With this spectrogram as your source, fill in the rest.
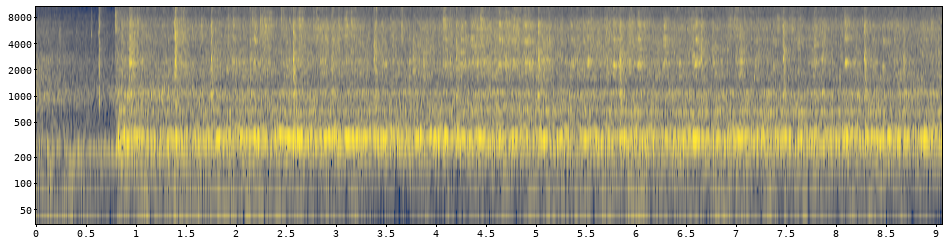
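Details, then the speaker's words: Stanley/Vemco TT200.A05 garage door opener with one-piece rail, foam isolators on the case: low steady hum, faint even chatter, slight squeak from play at the front needing lube; very quiet, normal operation. "extremely quiet and you can even kind of hear the play at the front squeaking a little bit I'm going have to lube that some but yes very very very quiet opener I love it"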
